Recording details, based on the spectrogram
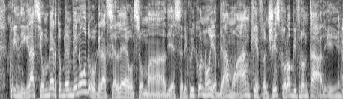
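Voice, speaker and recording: Over noticeable background noise, a man speaks at a medium pitch with very wide pitch swings. His pace is moderate, his loudness very even, and he hardly pauses. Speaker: radio host. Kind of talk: casual chat.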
